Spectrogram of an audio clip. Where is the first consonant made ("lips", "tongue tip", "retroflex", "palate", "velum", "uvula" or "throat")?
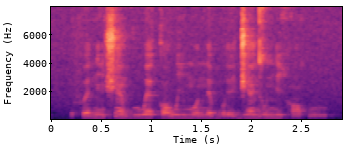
lips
